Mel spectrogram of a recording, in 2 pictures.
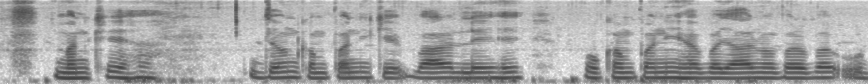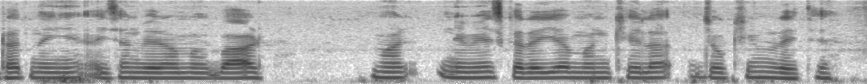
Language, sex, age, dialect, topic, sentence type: Chhattisgarhi, male, 25-30, Western/Budati/Khatahi, banking, statement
